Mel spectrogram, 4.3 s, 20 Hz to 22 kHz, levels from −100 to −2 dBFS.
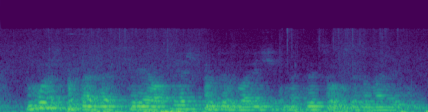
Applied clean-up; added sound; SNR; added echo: none; Thunder / Rain; 4 dB; reverberation time 0.9 s.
